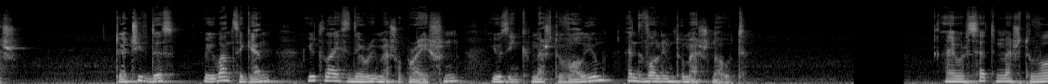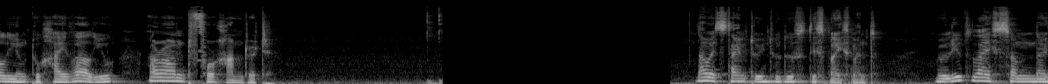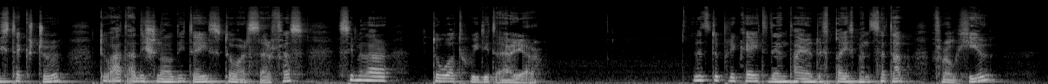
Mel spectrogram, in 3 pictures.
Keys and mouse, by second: 0.0 shift+a, 1.4 middle click, 1.9 middle click, 3.1 click, 4.1 middle drag, 4.5 shift+d, 5.4 middle click, 6.0 g, 6.9 click, 7.9-8.8 drag, 9.7-10.7 drag, 10.5 0, 11.1 drag, 12.2-13.6 drag, 16.5 middle click, 18.7 middle drag, 19.4 click, 20.6 z, 21.1-21.5 middle drag, 21.6 z, 22.1 middle click, 23.6 drag, 24.0 drag, 24.6 click, 25.3 alt+shift+click, 25.8 z, 28.8 z, 29.2 click, 30.3 click, 31.1 middle click.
